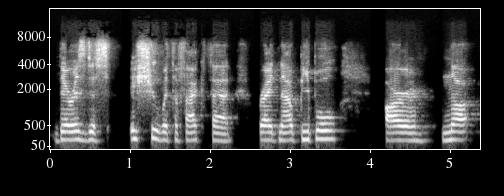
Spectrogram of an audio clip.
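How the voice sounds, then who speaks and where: A man's voice: a little high, level tone, slow pace. A man in his thirties from Belgium, a native Dutch speaker with a Belgian Dutch accent, talking enthusiastically as a guest over a video call. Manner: enthusiastic, talks with his hands. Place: home room with plants and posters. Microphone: headset headphones on video call. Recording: muffled lo-fi video call audio.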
